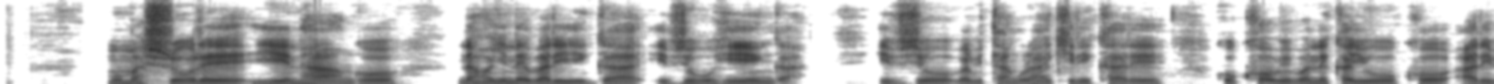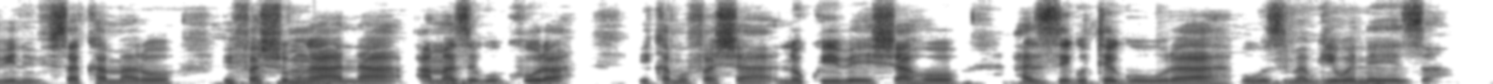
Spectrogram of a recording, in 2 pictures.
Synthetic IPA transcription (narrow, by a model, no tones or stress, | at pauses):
mumaʃuːɾe̞jin̥haːŋɡo̞ | naɦo̞ɲine̞βaɾiɡaivjuβuɦiːŋɡa | ivjo̞βaβitaːŋɡuɾahaciɾikʰaɾe̞ | kukʰo̞βiβo̞ne̞kajuːkʰo̞ʔa̰ɾiβiːnhuβifi̥sakʰamaɾo̞ | βifaʃumŋaːnaamaze̞ɡukʰuɾa | βikamufaʃanokwiːβe̞ːʃaɦo̞ | aziɡute̞ɡuːɾauβuzimab̚ɡiːwe̞ne̞ːza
